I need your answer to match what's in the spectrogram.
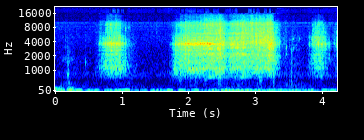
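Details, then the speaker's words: Micro brushed crawler comparing old AS12/6RW and new MBR AS14/8RW Easy ESC (4x resolution), both on mid speed, 18 kHz PWM: short bursts of gear chatter, no electrical whine; quiet, smooth drive. "super smooth and well I can tell you now it's smoother or not maybe it's really smoother it's four time the resolution is four times as good both are of course completely silent 18 kHz WPM"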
